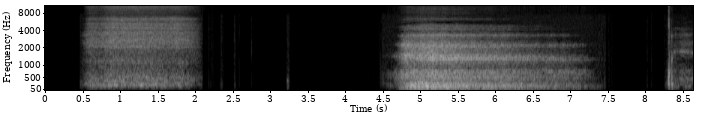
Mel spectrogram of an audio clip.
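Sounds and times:
slow deep breathing: 0.5 - 2.1, 4.6 - 7.4.

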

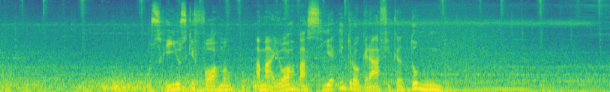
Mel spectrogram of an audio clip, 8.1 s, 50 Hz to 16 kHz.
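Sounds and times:
rain in a forest: 0.0 - 8.1
speech: 2.0 - 6.1.

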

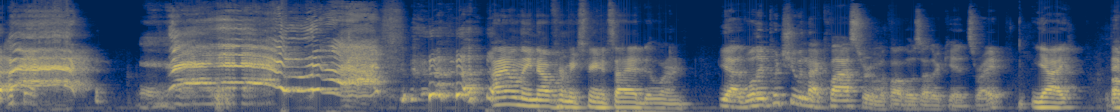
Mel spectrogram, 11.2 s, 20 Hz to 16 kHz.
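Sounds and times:
owl screeching: 0.0 - 3.9
laughter: 3.9 - 5.2
speech: 4.9 - 11.2.

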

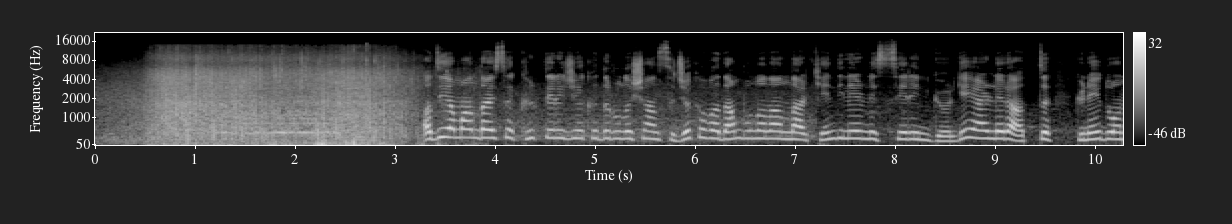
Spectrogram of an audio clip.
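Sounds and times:
heavy rain pattering on hard surfaces: 0.0 - 3.6
speech: 3.3 - 10.2.

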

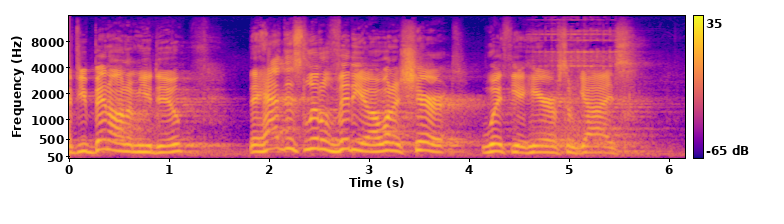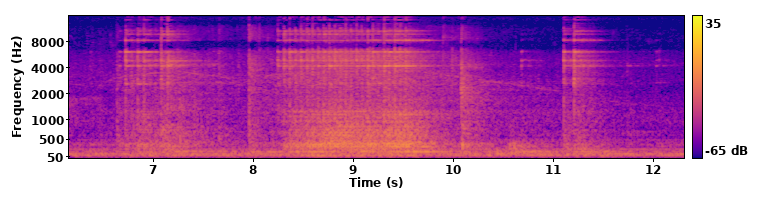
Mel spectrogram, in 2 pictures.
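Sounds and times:
speech: 0.0 - 5.7
jackhammer chipping concrete roof: 8.2 - 9.8.

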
